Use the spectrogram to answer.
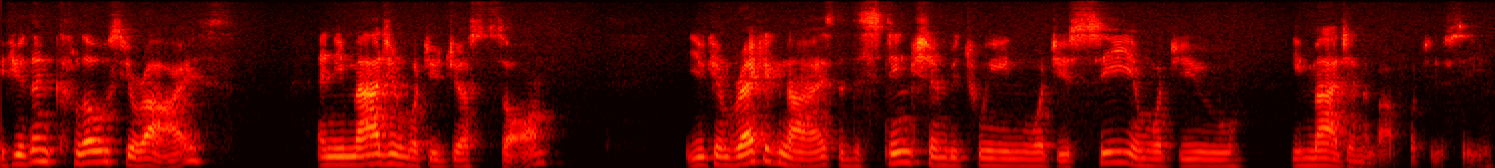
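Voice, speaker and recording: With a Swedish accent, a man talks at a fairly slow pace, his medium pitch rising and falling in lively intonation. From Sweden. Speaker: spiritual teacher. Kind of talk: guided exercise talk. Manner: halting.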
